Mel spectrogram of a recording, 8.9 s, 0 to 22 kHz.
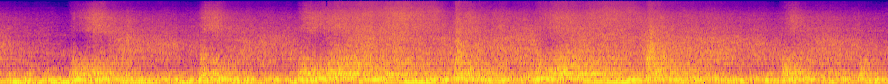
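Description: A 2001 Ford Mustang Bullitt with a single-turbo Coyote engine revs loudly and continuously, the engine note rising and falling in several pulls close to the microphone with no talking.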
